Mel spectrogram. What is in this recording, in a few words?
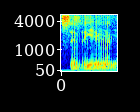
"severe", vox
